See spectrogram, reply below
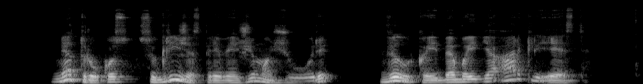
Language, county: Lithuanian, Klaipėda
